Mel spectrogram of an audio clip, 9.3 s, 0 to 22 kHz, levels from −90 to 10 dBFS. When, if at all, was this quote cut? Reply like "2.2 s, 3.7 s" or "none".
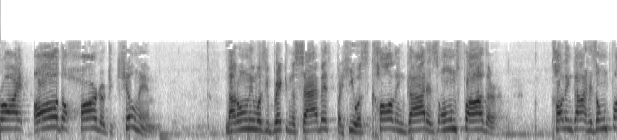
5.5 s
